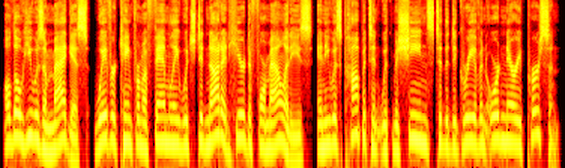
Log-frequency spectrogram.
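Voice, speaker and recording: A man's voice: sits high, quick pace, hardly any pauses, no echo, studio quality. A man reading scripted novel narration for an audio drama.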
